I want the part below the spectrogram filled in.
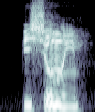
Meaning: nominative/accusative plural of писю́н (pisjún)
- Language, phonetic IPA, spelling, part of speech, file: Russian, [pʲɪsʲʊˈnɨ], писюны, noun, Ru-писюны.ogg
